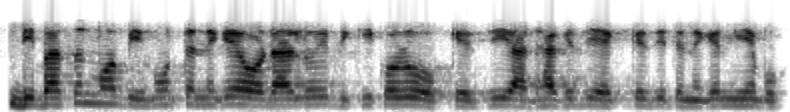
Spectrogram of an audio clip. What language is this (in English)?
Assamese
